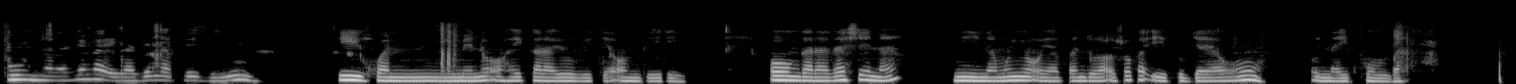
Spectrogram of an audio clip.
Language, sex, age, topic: Oshiwambo, male, 25-35, agriculture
